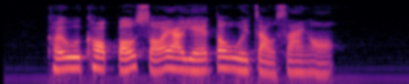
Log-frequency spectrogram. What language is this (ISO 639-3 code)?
yue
